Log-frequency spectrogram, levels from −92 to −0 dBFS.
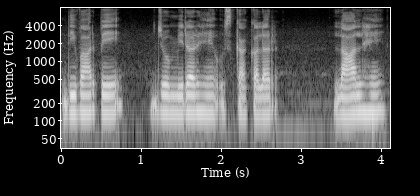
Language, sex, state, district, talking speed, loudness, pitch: Hindi, male, Sikkim, Gangtok, 130 wpm, -18 LUFS, 135 Hz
